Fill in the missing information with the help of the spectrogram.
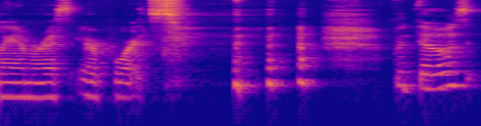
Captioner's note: laughing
